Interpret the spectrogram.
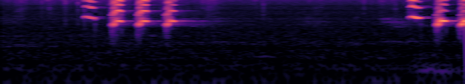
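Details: Goldfinch × canary hybrid singing clean Malaga-style song without errors, used to stimulate males to sing and chicks to memorise; here two short bursts of sharp, bright chirped notes separated by a second and a half of silence.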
